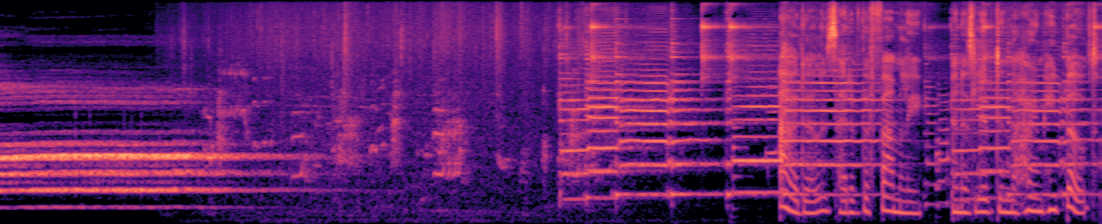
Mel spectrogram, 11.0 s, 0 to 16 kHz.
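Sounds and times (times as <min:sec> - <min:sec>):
turkeys geese and chickens calling: 0:01.7 - 0:11.0
background music: 0:05.6 - 0:11.0.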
